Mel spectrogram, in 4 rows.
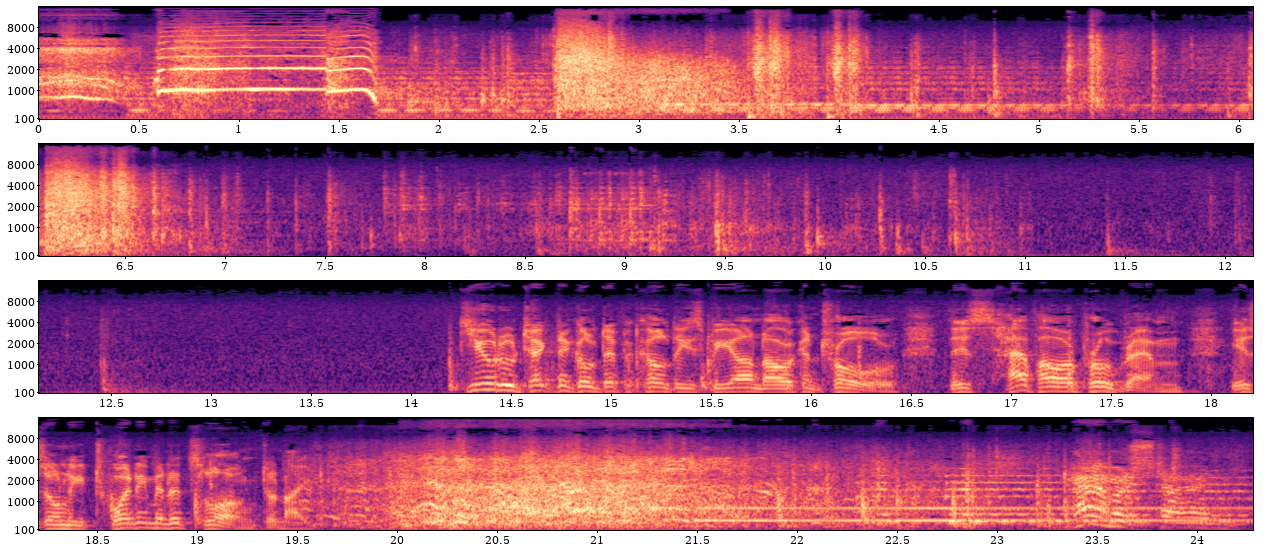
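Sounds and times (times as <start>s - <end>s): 
woman screaming: 0.0s - 1.8s
bangs and crashes: 1.8s - 7.3s
speech: 14.3s - 21.1s
laughter: 19.5s - 23.4s.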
